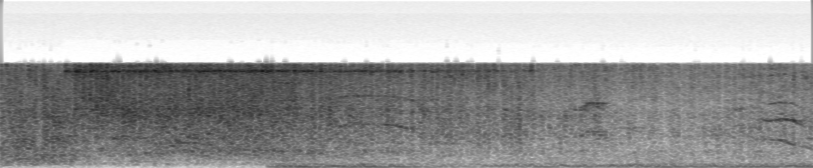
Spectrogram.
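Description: Big Thunder Mountain Railroad mine-train roller coaster cars running along the track, a steady rattling rumble with a thin high tone above it. A deep low rumble joins in about three seconds in as the train enters a dark section.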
